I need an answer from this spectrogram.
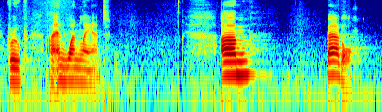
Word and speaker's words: Babel: and one land um babel babel pronounced bevell in hebrew is babylon the tower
